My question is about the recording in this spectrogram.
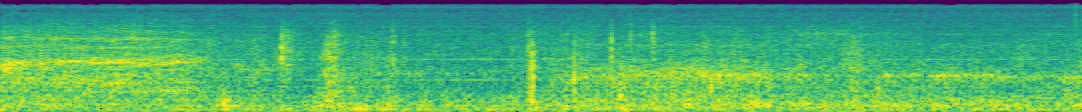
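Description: Faint room noise with a few soft knocks, about one and two seconds in.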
